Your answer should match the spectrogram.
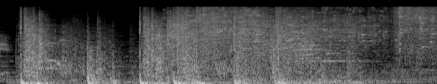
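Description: Film shootout sound: a string of gunshots with glass shattering and debris breaking. The breaking glass is densest from about a second and a half in and tails off near the end.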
